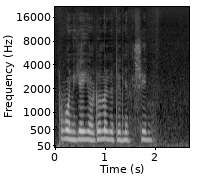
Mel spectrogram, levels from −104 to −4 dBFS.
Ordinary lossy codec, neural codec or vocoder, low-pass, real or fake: none; codec, 44.1 kHz, 3.4 kbps, Pupu-Codec; none; fake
